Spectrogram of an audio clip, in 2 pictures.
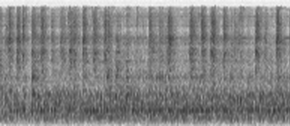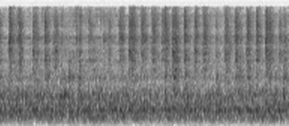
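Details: Washing machine run on with badly worn drum bearings: loud, steady roaring rumble right through the high spin with no let-up; the wear damaged the spider and wore the motor.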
